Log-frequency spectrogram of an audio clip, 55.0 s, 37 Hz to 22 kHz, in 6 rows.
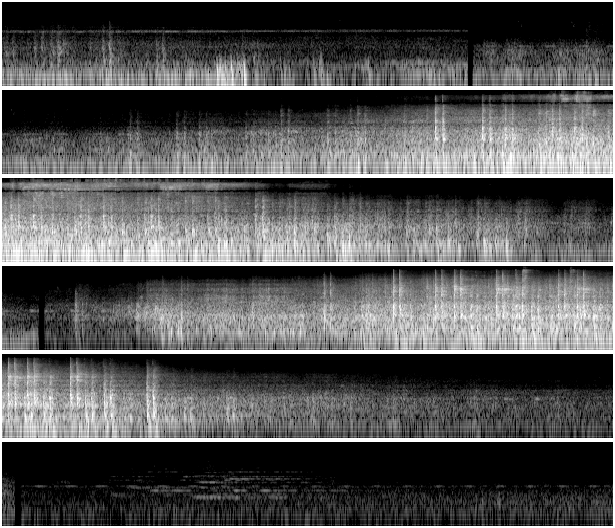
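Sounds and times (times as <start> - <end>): train wheels clattering over rail joints: 28.5 - 40.4.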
